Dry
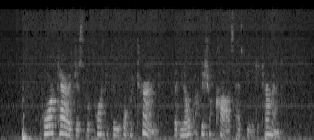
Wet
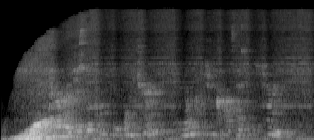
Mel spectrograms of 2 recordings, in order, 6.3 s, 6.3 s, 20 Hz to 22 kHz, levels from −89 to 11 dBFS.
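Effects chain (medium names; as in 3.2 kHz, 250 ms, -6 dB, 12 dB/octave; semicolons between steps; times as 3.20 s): tape start-up on the opening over 1.76 s; gate with hold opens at -40 dBFS; peaking EQ 2.8 kHz +11 dB 0.41 oct; harmonic-percussive split harmonic +5 dB; peaking EQ 710 Hz -7 dB 0.35 oct; slow attack 703 ms; reverberation RT60 1.1 s, pre-delay 3 ms, DRR -6 dB; trim -1 dB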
